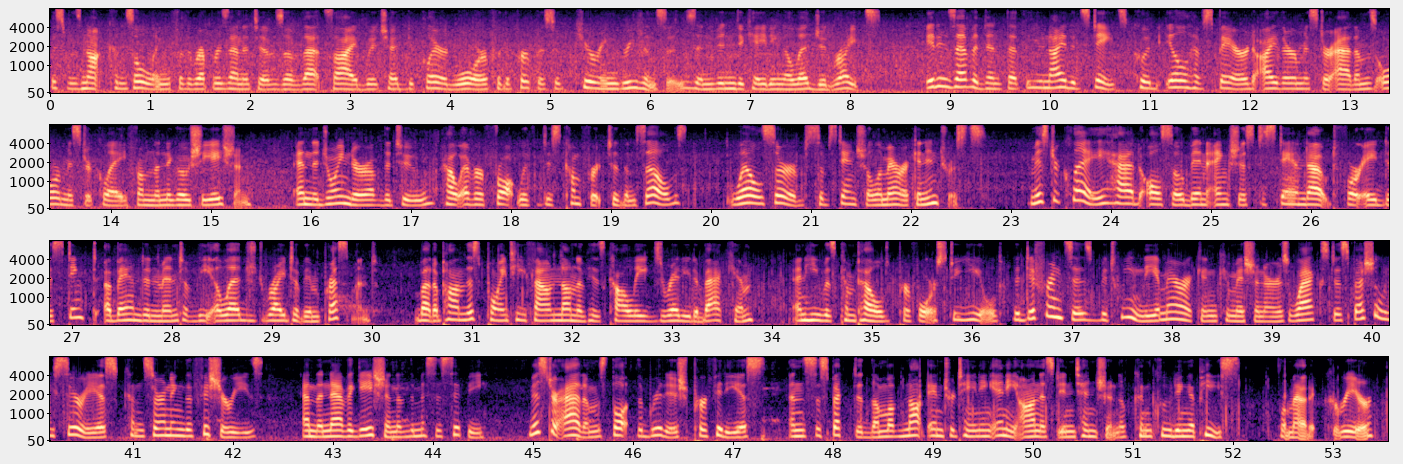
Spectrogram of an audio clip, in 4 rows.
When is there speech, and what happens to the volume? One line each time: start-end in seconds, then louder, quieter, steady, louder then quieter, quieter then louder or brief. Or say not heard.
0.0-53.4 steady.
